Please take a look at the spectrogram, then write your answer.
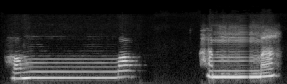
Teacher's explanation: when I join the meme to the ha, I do so holding the nasal sound in my nose for 2 seconds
